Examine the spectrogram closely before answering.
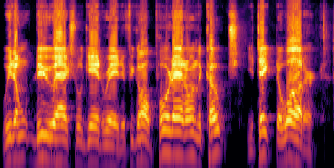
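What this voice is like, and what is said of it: Mocking Southern accent. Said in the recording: “he makes fun of him with the Southern accent.”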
